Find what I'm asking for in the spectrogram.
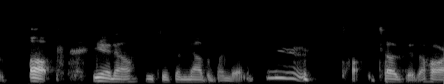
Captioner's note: winces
